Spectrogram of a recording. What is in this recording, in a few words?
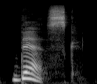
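"desk", English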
